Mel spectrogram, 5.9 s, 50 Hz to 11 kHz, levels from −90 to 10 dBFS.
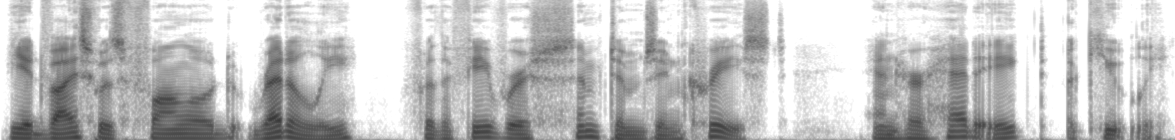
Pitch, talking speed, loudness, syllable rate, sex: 100 Hz, 155 wpm, -21 LUFS, 5.7 syllables/s, male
